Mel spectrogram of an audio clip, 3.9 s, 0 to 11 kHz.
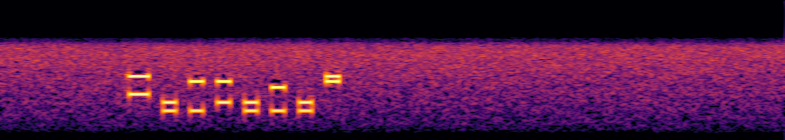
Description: Multi-frequency trunk signalling (R1, as on North American trunks), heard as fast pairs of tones, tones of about 70 ms. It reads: KP 178141 ST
